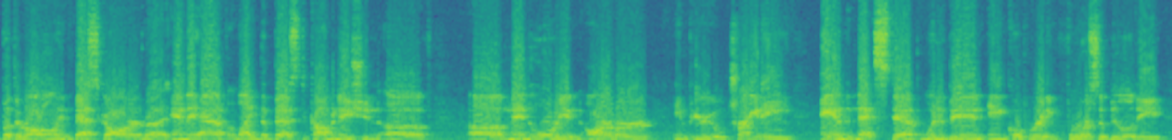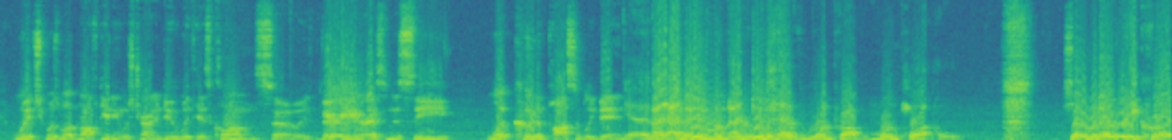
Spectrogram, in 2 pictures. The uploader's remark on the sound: This short but very special episode was recorded live on a single microphone so please forgive the audio quality. Traveled to Virginia this week to attend the wedding.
